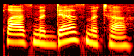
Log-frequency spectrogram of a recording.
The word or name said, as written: plasmodesmata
